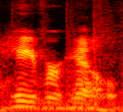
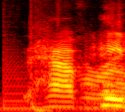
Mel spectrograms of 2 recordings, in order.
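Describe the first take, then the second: First: The second H sound is clearly pronounced. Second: The second H sound is left out. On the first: The speaker calls it wrong. "I knew it wasn't Haverhill" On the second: The speaker calls it right. "I knew not to pronounce the second H"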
